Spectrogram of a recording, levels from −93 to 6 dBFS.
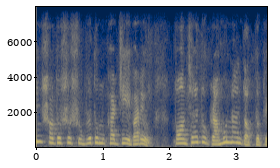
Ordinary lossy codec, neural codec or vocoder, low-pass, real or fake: Opus, 16 kbps; none; 7.2 kHz; real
